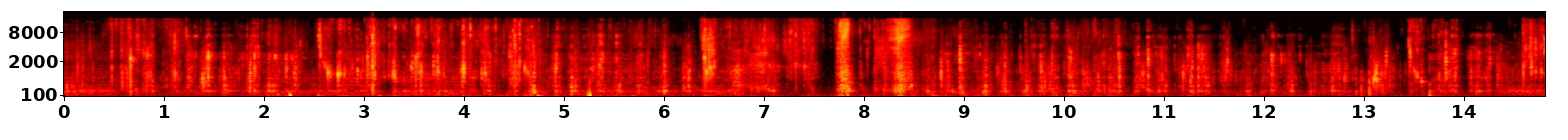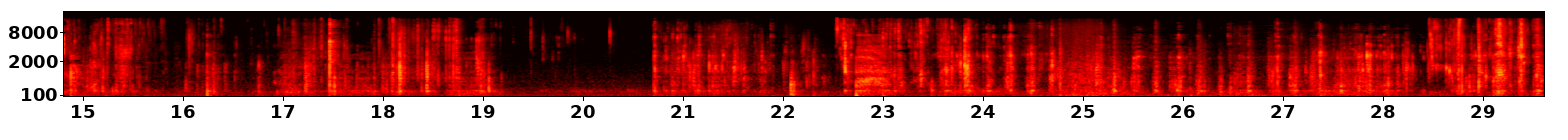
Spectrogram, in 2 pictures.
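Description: Close-miked crunching and chewing of a battered deep-fried shrimp: a dense run of crisp crackles and bites, with a short pause about two-thirds of the way through before the chewing resumes.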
